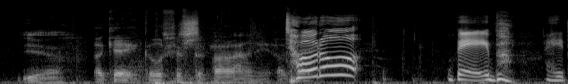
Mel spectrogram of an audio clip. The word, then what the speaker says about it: Golshifteh Farahani: How dare you ask me to pronounce this again? Golshifteh Farahani? Yeah. Okay, Golshifteh Farahani.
